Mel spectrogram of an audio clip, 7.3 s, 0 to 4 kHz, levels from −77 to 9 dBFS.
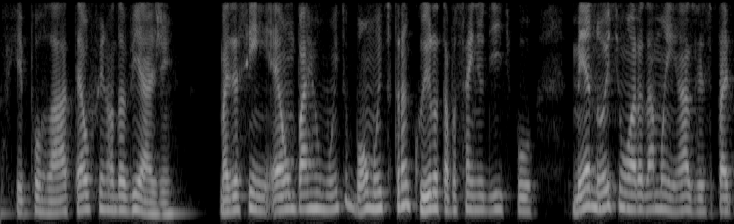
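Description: Speech with the background gated by the echo canceller at 1.71 to 2.2 s, 3.39 to 3.57 s and 5.0 to 5.71 s, where the room sound falls by about 40 dB while the loudspeaker plays. Unlike packet dropouts, the gaps track far-end playback and recover as the canceller releases.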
